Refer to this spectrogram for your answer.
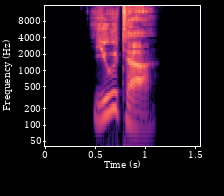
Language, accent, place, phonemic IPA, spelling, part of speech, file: German, Germany, Berlin, /ˈjuːta/, Utah, proper noun, De-Utah.ogg
- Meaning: Utah (a state in the western United States)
